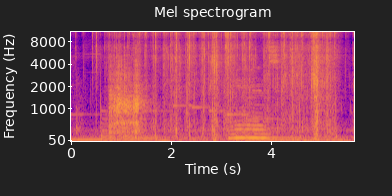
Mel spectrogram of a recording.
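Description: Yellow plastic bag from a 1/100 MG Sinanju Ver. OVA model kit rustling and crinkling in close bursts as it is handled and cut open, with a brief spoken word.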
